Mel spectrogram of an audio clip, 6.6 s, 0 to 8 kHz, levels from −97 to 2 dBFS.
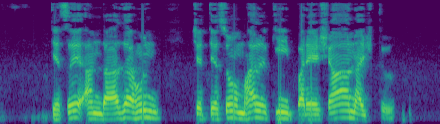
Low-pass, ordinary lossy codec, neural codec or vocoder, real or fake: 7.2 kHz; MP3, 64 kbps; none; real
